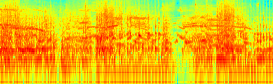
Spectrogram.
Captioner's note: Screaming; Roaring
